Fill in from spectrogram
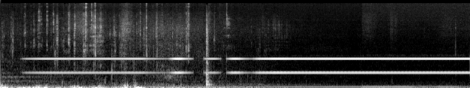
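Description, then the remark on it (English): Two steady, pure synthesizer sine tones hold at different pitches, cutting out briefly near the middle with a soft thunk, then sustaining evenly over a low rumble of car background noise. “Oh yeah, we're doing synth.”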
